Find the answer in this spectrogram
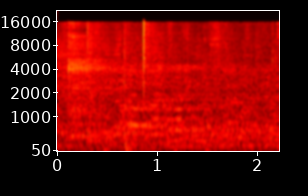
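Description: People talking in a large, echoing sports hall, with a dull thud and a sharp click a little under a second in.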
